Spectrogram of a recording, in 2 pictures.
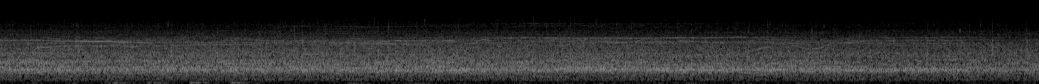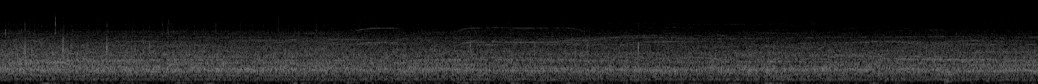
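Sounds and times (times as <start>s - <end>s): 
crowd in an arena: 0.0s - 20.7s.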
